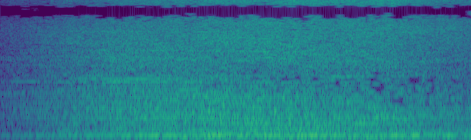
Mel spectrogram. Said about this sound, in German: Eine Militärkolonne fährt durch Tanzfleck, einem kleinen Ort am Rande des Truppenübungsplatzes. Die Soldaten winken uns zu, sie hupen sogar.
